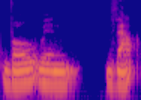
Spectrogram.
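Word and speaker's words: Võ Nguyên Giáp: Ho Chi Minh and Yo Win Yup, or Vo Win Zap, I think is how the Americans pronounce his name.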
